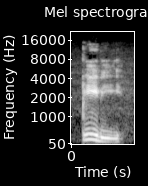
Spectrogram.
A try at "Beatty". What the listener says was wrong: You were saying Beatley with an L.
